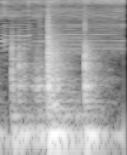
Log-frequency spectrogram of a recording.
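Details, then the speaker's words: FPV drone on the bench before flight: two short buzzy chirps about half a second apart over faint hum; beeper left switched on. "oh my God the buzzer is on oh my Lord okay here we go"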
